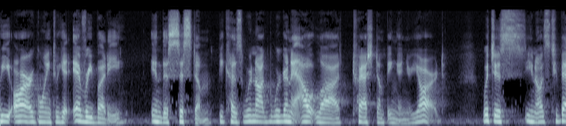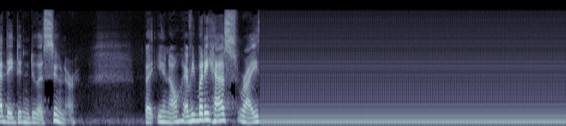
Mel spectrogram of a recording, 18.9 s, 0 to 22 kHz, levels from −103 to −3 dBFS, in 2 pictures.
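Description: At 13.77 s the speech gives way to a steady, harsh buzz that holds until the clip ends at about 19 s. This is a system hang loop. The computer or its audio driver stopped supplying new samples, but the sound hardware kept replaying the same 20 ms slice of its ring buffer, some 255 times over. Repeating so short a fragment at 50 times per second fuses into a continuous 50 Hz drone rather than an audible stutter.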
